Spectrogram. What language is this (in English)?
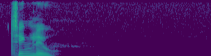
Danish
